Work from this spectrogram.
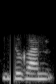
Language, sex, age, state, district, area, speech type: Manipuri, female, 18-30, Manipur, Chandel, rural, conversation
